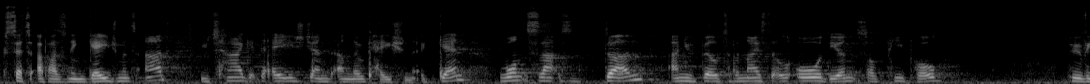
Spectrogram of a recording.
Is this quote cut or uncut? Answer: uncut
